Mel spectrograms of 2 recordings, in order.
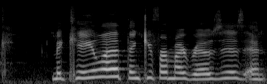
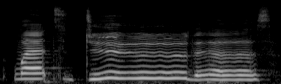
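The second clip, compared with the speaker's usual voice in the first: sassy; 3 dB louder, much slower than usual. Pretend. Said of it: "Sassy [name] tonight".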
